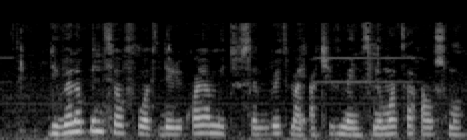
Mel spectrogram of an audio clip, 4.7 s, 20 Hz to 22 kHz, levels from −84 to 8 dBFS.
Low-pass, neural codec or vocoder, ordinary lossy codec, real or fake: 14.4 kHz; none; MP3, 48 kbps; real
